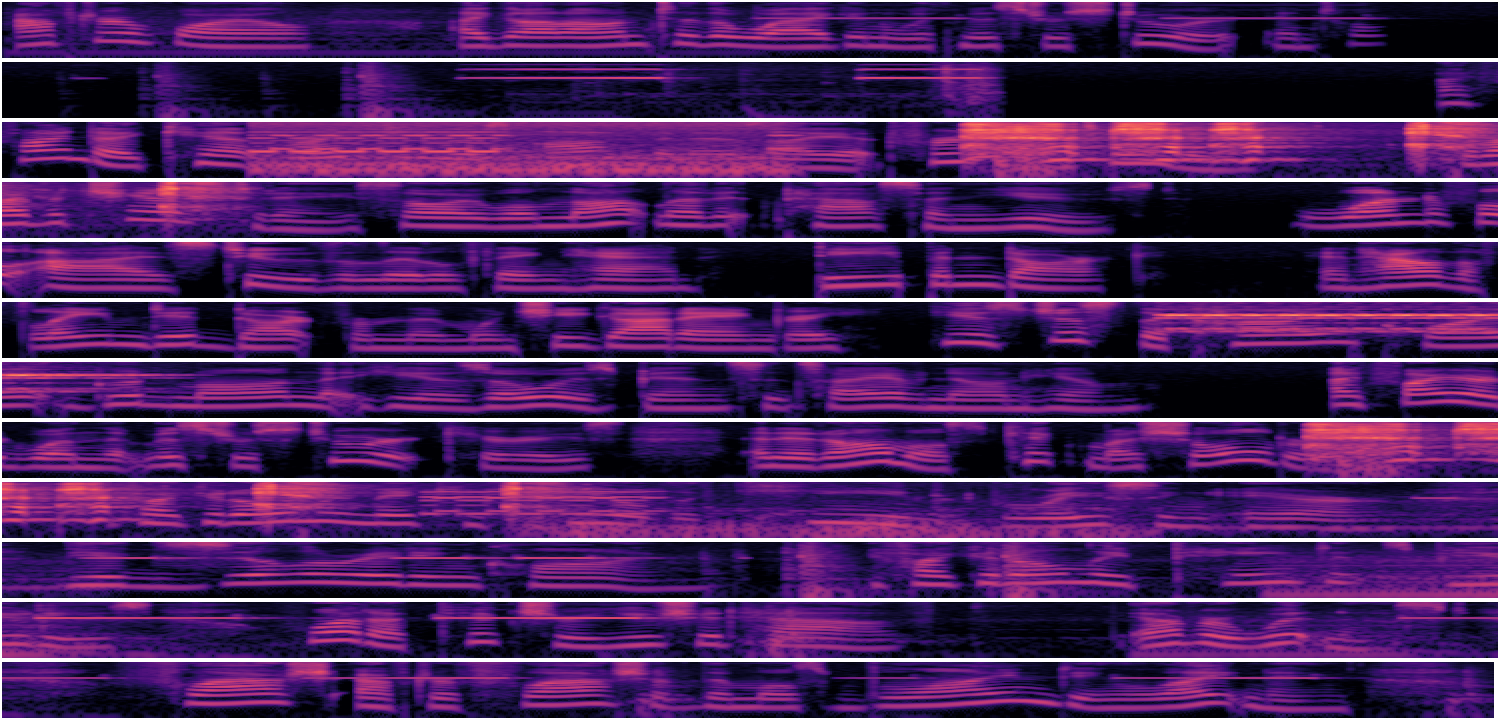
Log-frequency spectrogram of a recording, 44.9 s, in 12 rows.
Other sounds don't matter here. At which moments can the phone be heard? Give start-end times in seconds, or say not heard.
8.1-9.5, 21.6-22.9, 30.9-32.9.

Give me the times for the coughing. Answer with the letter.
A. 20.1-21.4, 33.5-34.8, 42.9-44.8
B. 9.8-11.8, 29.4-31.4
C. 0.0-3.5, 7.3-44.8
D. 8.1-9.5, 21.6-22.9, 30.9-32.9
B.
